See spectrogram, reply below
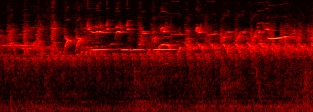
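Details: Red siskin singing: a dense, continuous high twittering with thin whistles and buzzy trills, steady throughout.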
